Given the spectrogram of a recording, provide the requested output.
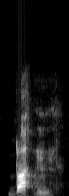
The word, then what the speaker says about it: button: for that we say instead of but button it's button button uh where I'm sorry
